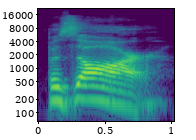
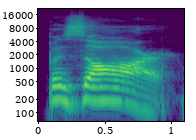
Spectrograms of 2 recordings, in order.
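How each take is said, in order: Both takes have the same delivery.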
